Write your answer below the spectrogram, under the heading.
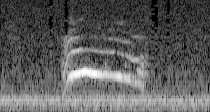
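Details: A single clear, bright meow from Shelby, a female cat estimated at two years old and mother of a three-month-old litter, rescued via Everett Animal Shelter to Purrfect Pals; rising then gently falling, over a low indoor hum.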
